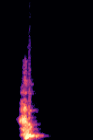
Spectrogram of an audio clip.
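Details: Man with chronic hiccups, speaking about losing his acting and surgical tech careers: a single sharp, abrupt hiccup sound.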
